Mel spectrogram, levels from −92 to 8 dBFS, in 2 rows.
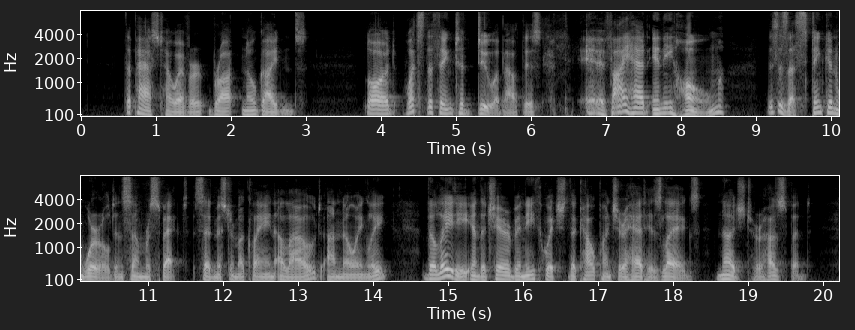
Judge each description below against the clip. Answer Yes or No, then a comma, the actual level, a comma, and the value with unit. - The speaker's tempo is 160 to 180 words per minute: No, average, 145 wpm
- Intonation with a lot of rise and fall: Yes, wide, 6.5 semitones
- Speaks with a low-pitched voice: Yes, very low, 95 Hz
